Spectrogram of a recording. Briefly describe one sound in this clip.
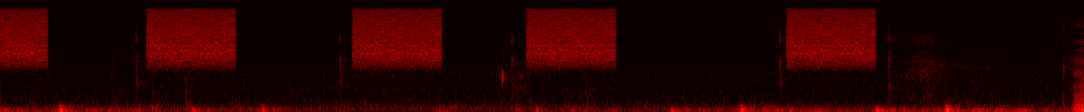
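A game menu hisses in short bursts.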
